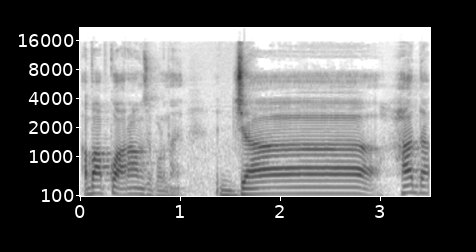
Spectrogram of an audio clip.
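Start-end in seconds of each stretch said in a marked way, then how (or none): 1.5-3.4 long drawn vowel on جاہد; slow stretched. Shown as a demonstration. Teacher showing how to stretch the letter. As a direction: stretch the jeem slowly. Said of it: "ایسے".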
